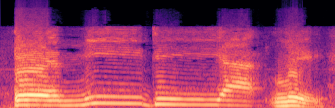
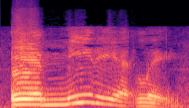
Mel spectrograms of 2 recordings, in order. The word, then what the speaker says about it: immediately: Immediately has 5 syllables. Immediately. Immediately.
